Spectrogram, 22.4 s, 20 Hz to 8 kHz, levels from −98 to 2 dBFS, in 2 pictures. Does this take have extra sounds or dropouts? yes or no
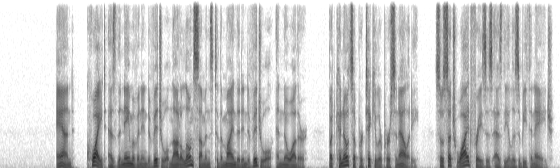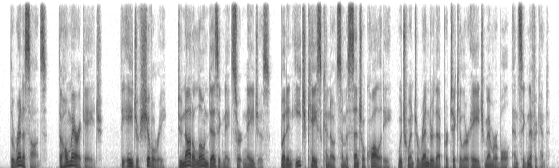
no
